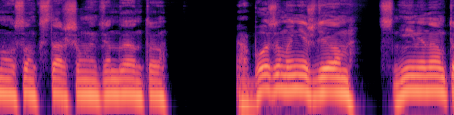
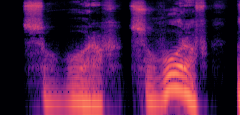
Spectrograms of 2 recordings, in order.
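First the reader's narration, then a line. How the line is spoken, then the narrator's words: Officers whispering. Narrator (Russian): зашептались офицеры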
